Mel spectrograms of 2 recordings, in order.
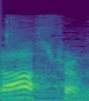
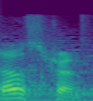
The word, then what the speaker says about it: Ostrom: time but here comes Ostrom Ostrom Ostrom is another name that i heard for the first time out loud yesterday I've always said Ostrom but it's Ostrom but Ostrom and his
